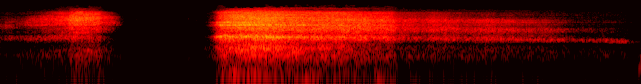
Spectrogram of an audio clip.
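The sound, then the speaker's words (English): Deep breaths drawn into the low belly: a short airy breath, then a pause, then a longer, steady breath that slowly tapers off. “just kind of take a couple deep breaths into your low belly.”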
